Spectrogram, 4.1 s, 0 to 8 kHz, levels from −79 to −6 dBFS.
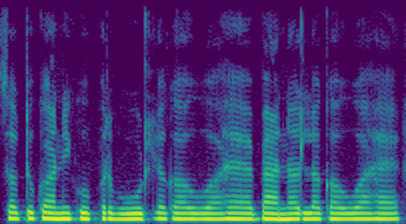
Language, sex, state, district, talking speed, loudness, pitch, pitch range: Hindi, female, Himachal Pradesh, Shimla, 175 wpm, -12 LUFS, 200 Hz, 195-205 Hz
